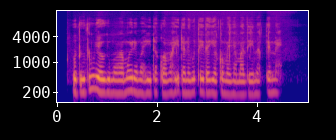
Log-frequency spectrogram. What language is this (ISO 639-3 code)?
kik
